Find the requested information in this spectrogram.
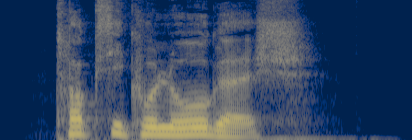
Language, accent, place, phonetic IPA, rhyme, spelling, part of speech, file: German, Germany, Berlin, [ˌtɔksikoˈloːɡɪʃ], -oːɡɪʃ, toxikologisch, adjective, De-toxikologisch.ogg
- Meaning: toxicological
